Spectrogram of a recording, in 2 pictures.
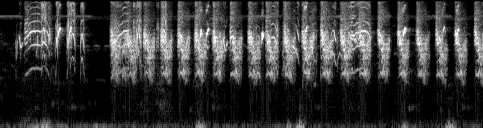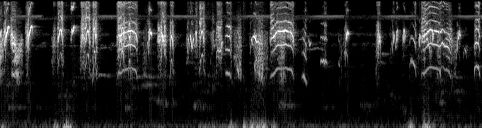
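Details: Caged fighter sooty-headed bulbul, emotional and challenging a rival after hearing another bird sing. It produces a steady quick series of high chattering notes, then spaced looping whistles and sharp chips.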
